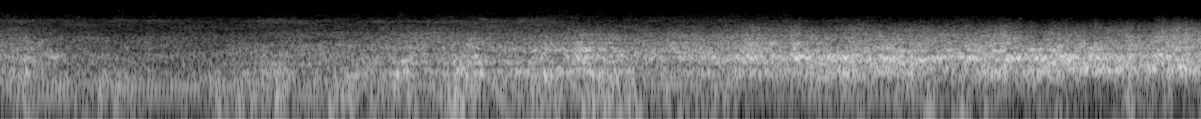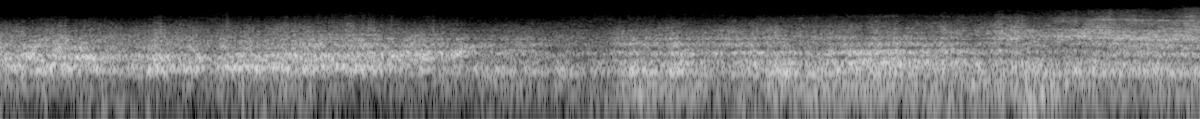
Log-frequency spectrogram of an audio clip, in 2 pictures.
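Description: Fighter jet engine noise: a continuous rushing jet sound that swells over the first few seconds, holds steady, then climbs in pitch near the end as the jet comes closer.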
